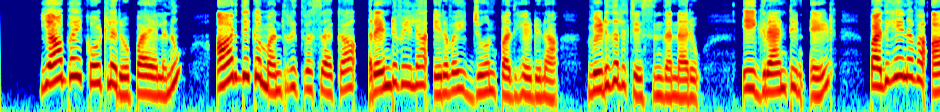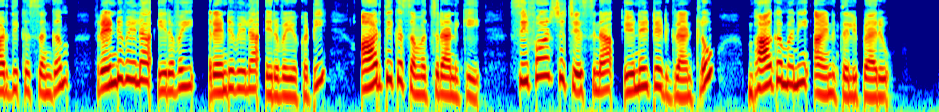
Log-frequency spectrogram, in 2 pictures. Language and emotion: Telugu, neutral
